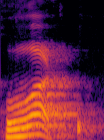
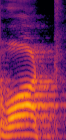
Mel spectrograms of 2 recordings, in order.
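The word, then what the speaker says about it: what: वट। लेकिन वट ये अपने नॉर्मली इसको बोल देते हैं वॉट। ये इसकी एक्चुअल में सही प्रोनाउंसिएशन है कौन सी? वॉट इंस्टेड ऑफ, बजाय जिसके वट के।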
